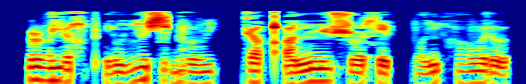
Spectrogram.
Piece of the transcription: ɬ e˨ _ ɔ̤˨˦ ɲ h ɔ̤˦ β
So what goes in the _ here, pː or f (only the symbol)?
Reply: pː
